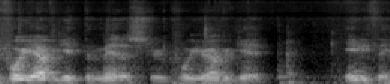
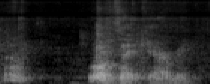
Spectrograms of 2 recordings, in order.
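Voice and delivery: hushed, breathy plea to God; whispered prayer; 9 dB quieter than usual. Retold or imitated. Widow's prayer voiced in story.

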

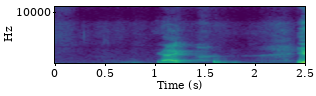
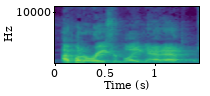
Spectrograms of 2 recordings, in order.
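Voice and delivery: blunt retort; 6 dB louder, faster than usual. Retold or imitated. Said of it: "she just speaks brutally".

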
